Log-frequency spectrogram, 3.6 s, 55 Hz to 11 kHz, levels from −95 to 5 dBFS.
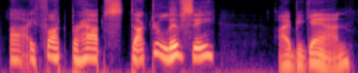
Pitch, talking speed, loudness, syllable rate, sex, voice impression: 145 Hz, 115 wpm, -19 LUFS, 4.1 syllables/s, male, masculine, adult-like, slightly thick, sincere, slightly friendly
